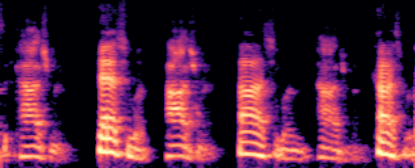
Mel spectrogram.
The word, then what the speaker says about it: Cashman: Cashman. How you pronounce it? Cashman.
